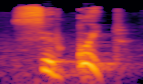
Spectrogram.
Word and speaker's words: circuito: caqui que estaria errado circuito ou circuito circuito é assim que se fala essa palavra circuito nada de dizer circuito e se escreve sem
